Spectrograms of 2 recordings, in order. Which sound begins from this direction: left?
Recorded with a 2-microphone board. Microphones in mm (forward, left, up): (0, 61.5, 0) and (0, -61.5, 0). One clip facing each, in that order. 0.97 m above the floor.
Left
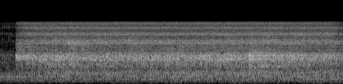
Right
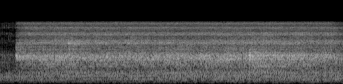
Frying, at 0.2 s.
